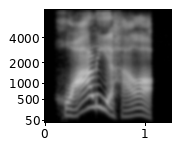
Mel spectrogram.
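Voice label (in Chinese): "华丽", Chinese; HSK; HSK6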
